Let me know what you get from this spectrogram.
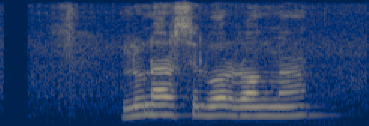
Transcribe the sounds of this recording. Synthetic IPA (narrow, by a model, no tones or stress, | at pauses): lunarsilbʌrːʌŋma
